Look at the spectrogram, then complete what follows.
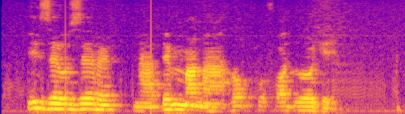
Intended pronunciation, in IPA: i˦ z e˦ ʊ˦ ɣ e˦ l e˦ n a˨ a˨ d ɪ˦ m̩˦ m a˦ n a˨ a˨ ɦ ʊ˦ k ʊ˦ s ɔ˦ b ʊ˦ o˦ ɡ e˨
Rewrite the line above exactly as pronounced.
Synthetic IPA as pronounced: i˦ z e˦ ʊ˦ z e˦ ɾ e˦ n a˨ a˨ d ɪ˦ m̩˦ m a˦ n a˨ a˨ ɦ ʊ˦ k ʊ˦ f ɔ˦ d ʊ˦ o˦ ɡ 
